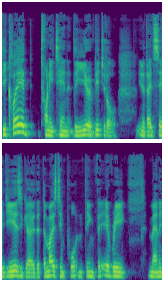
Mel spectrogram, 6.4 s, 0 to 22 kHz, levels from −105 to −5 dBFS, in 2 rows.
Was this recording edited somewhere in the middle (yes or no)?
yes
